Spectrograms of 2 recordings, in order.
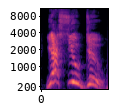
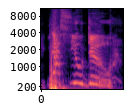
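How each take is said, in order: First: High, loud parent's insistence; firm reply. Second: Very loud, high parent's answer, YES hit hardest; forceful retake. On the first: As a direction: shut the argument down. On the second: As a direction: bellow YES like a final word. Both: Acted. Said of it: "Oh, wait, no, sorry".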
